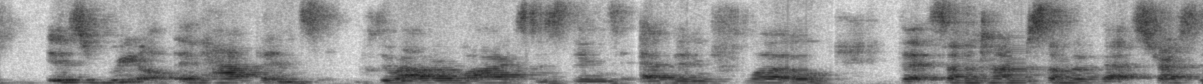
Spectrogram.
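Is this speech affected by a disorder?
No.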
